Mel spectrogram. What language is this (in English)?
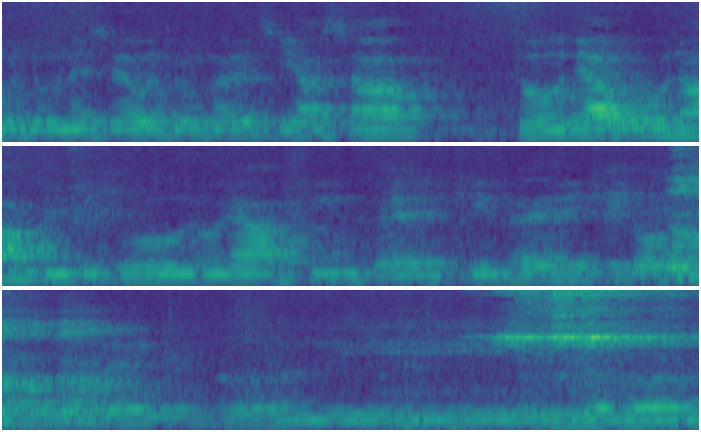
Romanian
